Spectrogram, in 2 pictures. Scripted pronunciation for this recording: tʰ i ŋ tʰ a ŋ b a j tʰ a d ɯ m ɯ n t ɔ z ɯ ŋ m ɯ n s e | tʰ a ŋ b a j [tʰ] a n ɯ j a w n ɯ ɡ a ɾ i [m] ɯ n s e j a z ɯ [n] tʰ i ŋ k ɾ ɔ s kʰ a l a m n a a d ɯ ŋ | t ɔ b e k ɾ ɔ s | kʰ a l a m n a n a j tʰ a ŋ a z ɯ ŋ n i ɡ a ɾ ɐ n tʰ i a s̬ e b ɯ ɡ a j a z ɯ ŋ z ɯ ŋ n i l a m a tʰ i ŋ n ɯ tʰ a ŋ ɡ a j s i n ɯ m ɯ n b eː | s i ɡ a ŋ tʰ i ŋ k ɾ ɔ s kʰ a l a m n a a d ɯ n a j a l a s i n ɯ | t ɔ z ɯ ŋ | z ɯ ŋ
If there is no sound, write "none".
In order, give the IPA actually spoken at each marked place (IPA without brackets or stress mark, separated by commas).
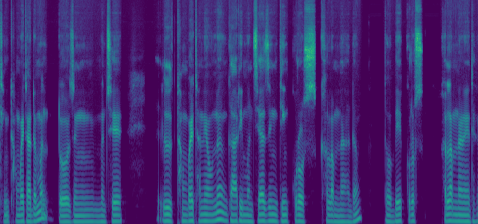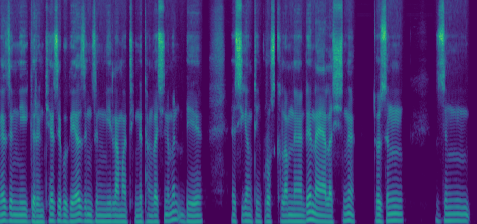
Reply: tʰ, m, ŋ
